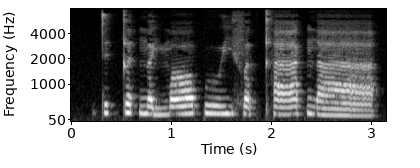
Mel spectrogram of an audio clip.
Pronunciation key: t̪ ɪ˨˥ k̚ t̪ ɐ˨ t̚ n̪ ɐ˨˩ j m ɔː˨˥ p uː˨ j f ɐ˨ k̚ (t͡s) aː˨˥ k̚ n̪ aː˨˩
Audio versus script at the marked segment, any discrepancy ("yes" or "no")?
yes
